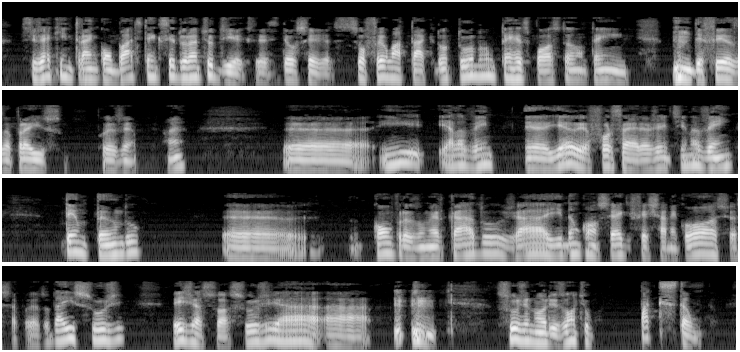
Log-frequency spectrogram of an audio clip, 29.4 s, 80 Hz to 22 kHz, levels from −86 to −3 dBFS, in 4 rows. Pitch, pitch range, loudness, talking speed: 130 Hz, 105-150 Hz, -20 LUFS, 130 wpm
